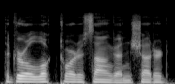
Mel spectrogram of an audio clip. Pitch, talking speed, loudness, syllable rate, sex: 110 Hz, 240 wpm, -18 LUFS, 8.0 syllables/s, male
